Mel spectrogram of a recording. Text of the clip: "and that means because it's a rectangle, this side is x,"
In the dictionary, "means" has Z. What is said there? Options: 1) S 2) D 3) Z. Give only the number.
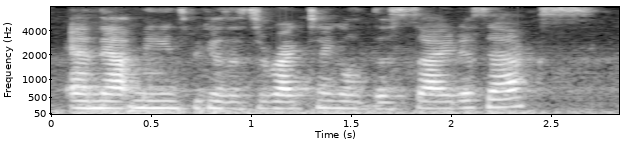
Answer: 3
